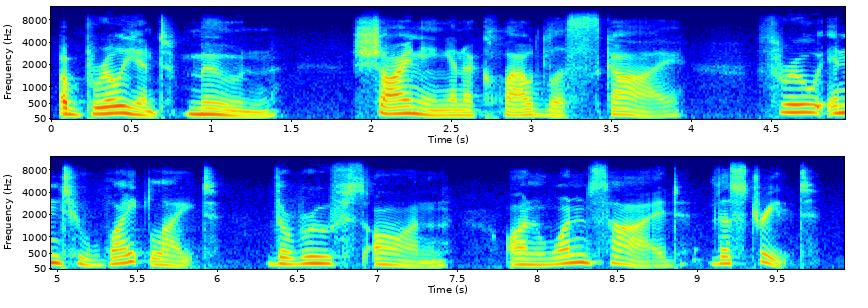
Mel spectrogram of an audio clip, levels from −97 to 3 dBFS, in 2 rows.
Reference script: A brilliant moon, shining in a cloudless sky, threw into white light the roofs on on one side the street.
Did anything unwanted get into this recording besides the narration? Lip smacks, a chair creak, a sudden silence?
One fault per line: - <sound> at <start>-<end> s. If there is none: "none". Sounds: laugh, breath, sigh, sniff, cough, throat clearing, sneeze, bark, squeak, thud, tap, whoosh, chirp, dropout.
none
